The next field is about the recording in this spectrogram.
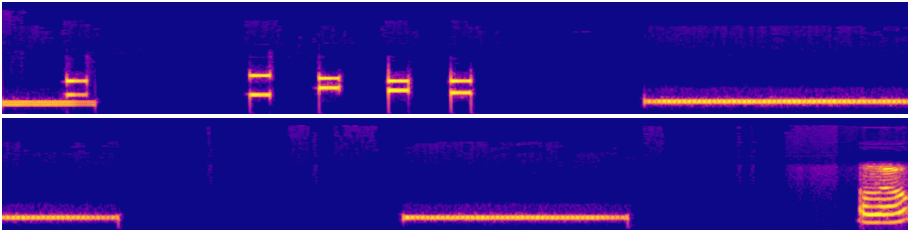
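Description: A steady telephone dial tone gives way to a quick series of touch-tone key beeps as a phone number is dialed from the radio show Brooke and Jeffrey in the Morning, then ringback tones pulse twice before a short burst at the end.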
